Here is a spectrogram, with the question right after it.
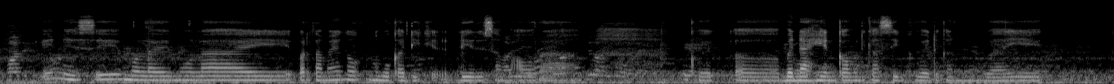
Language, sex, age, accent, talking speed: English, female, 20-39, Indonesian, 85 wpm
